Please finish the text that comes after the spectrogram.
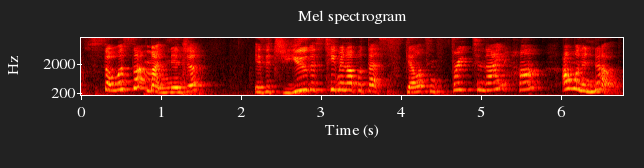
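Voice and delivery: ordinary talk, nothing marked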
